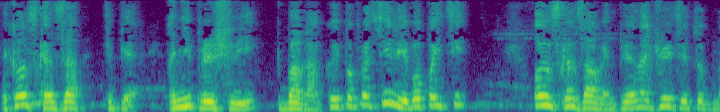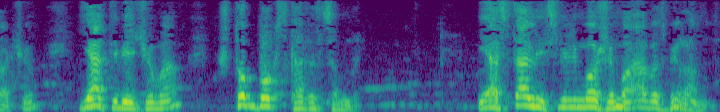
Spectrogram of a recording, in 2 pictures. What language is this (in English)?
Russian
